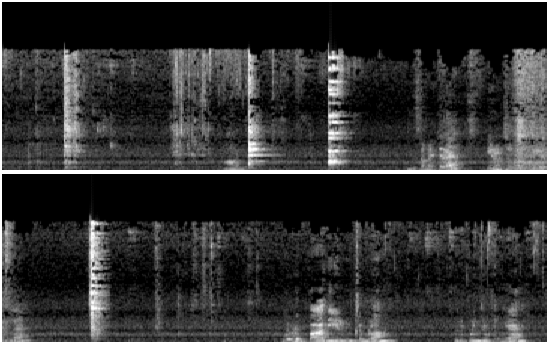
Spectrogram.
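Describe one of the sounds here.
A pot of soup simmers softly.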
